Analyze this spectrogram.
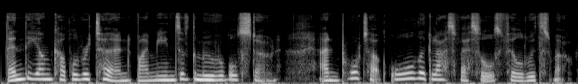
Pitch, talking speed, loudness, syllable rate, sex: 210 Hz, 220 wpm, -17 LUFS, 5.6 syllables/s, female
